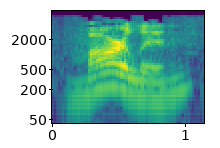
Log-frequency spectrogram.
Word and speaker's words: Mharlyn: And before that, we heard Look at What You've Done to Me from, I've been mispronouncing her name throughout this exchange, Marlyn, M-H-A-R-L-Y-N, Marlyn Merritt, Mike's sister, from their release Alone Together.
